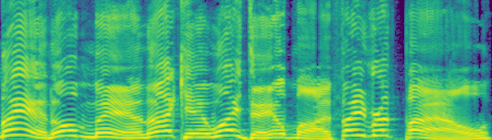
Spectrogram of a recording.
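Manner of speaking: goofy cartoon voice, high-pitched and very slow. Imagining how he will talk, in a goofy cartoon voice. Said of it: "Goofy cartoon voice".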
